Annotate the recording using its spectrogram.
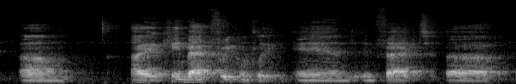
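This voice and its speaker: A man with a New York accent speaks at a very slow pace. Audible room echo and noticeable background noise surround him. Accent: American, New York. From US, New York. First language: Hebrew. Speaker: plastic surgeon. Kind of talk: interview. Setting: studio. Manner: halting.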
